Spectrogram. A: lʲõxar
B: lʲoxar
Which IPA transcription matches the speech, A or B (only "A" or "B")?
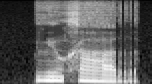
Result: A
